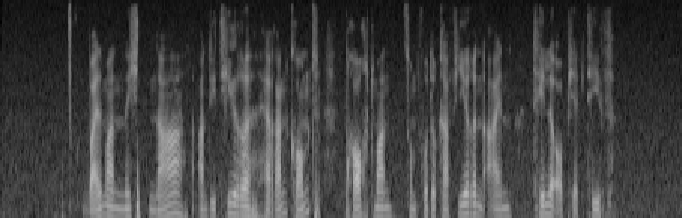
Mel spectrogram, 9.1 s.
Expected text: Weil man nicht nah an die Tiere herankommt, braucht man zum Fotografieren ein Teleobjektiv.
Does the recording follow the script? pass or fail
pass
